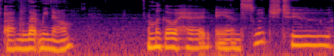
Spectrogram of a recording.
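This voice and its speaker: A woman with a generally soft voice chatting casually with viewers on a live stream, relaxed and full of ums. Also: mid-range voice, a little slow, gravelly, a little hiss or hum. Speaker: livestreamer.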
